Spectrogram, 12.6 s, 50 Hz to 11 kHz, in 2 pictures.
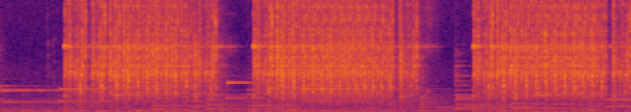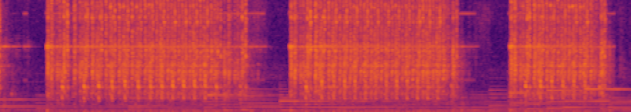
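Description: Mitsubishi LY2-3750 industrial flat-bed sewing machine stitching a zipper onto cowhide leather. It runs in rapid bursts of needle strokes lasting a second or two, stopping and starting about six times, over background music.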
